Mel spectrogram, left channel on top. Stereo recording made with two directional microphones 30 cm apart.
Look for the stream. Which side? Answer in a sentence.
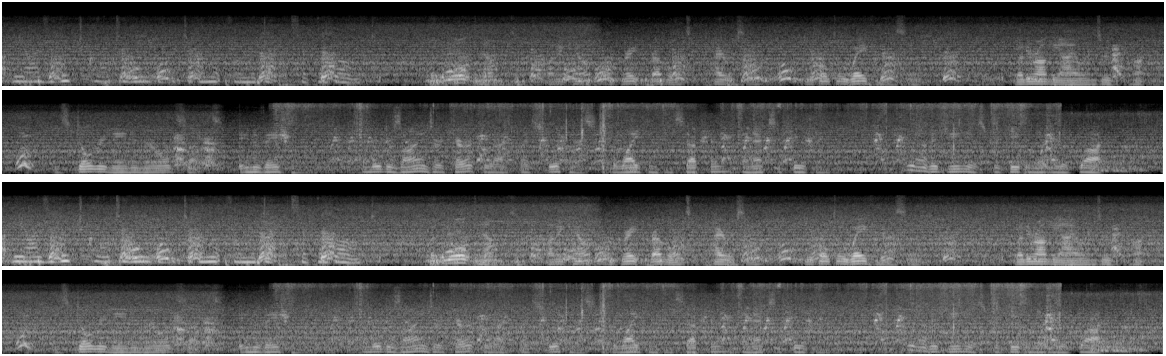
You can hear the stream on the right.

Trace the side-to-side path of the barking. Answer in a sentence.
You can hear the barking go left and come back.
